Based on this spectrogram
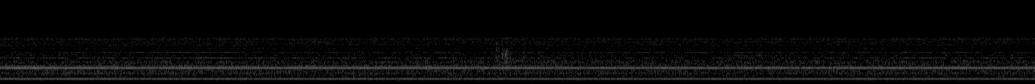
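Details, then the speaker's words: Early-1970s blue-line Ampeg SVT bass amp during balance adjustment: steady buzzing hum with low and higher tones from the output transformer laminations while push-pull balance is off; the balance is correct when quietest. "when you do this with an amp you can hear the laminations and the output transformer hum and the balance is set properly when it's the quietest"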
